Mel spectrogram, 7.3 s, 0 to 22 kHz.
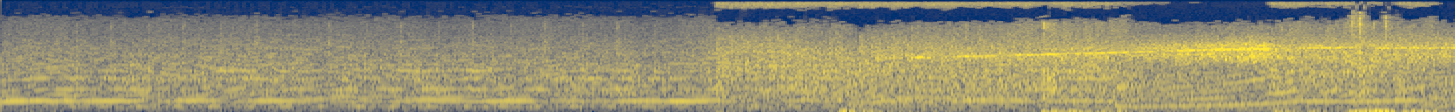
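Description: A 1000 hp Mitsubishi Evo in Assetto Corsa holds a steady, loud engine drone in first gear, then revs up sharply and climbs through a rising pitch sweep as it pulls away, with a few brief bumps near the end.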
